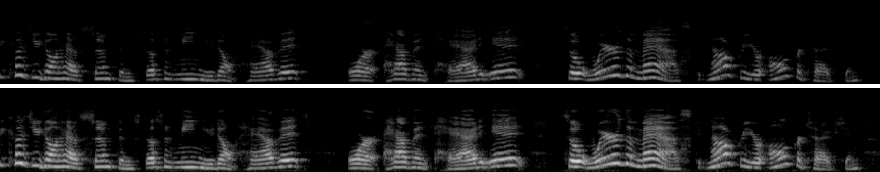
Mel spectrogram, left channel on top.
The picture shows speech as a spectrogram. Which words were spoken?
you don't have symptoms doesn't mean you don't have it or haven't had it. So wear the mask, not for your own protection,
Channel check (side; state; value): left; quieter; 11.5 dB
